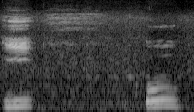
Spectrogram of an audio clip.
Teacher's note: जिन स्वरों के उच्चारण में मुख द्वार लगभग बंद रहता है उन्हें हम संवृत कहते हैं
